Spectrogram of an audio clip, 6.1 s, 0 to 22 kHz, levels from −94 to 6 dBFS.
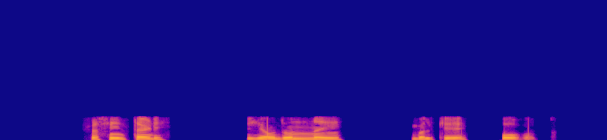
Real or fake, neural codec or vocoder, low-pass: real; none; 3.6 kHz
